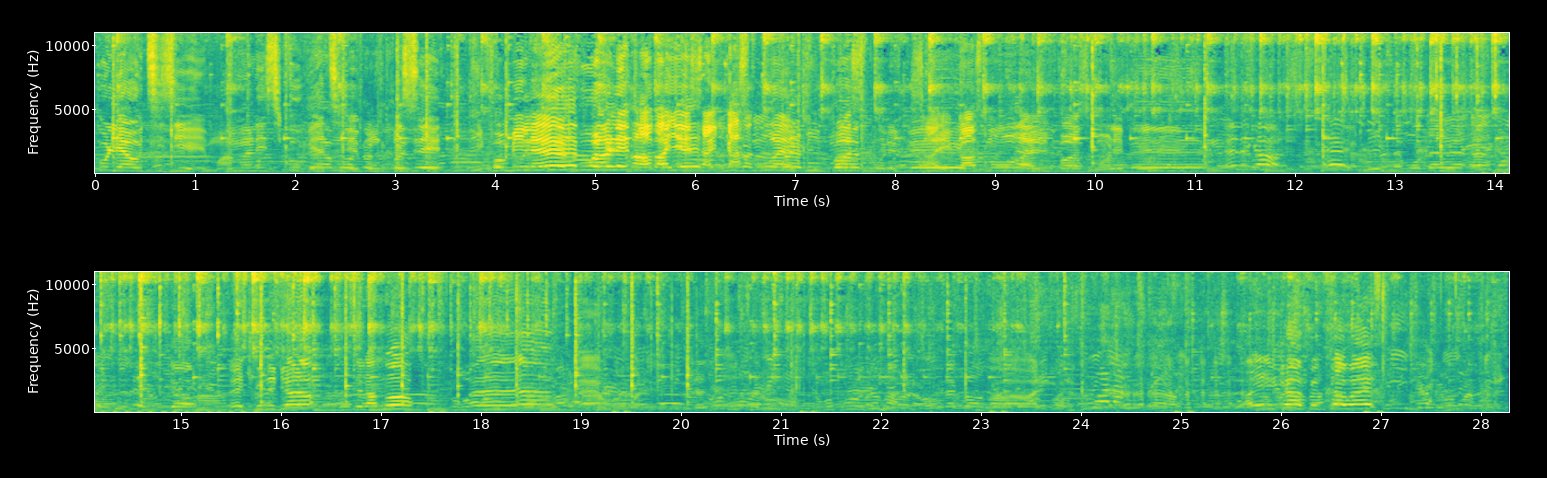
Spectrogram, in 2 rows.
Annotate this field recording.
Field recording using stereo ZOOM H4N. People around a campfire in the early hours of the morning after "Sound système" small music festival in the town of Marla. No matter where you go in the world, people still sit around campfires and sing about weed. And play the tambourine badly, too close to the microphone.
